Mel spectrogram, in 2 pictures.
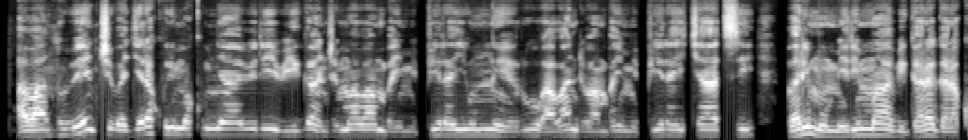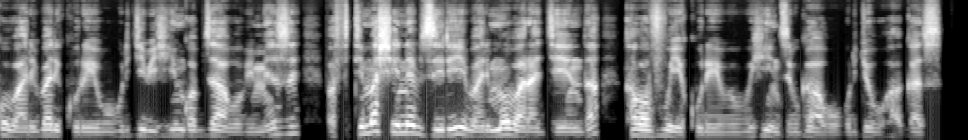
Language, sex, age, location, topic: Kinyarwanda, male, 18-24, Kigali, health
